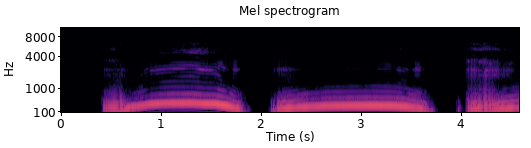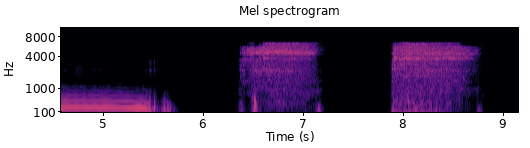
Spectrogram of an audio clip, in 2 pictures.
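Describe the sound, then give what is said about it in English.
Three long, mournful whale calls rise and fall in pitch one after another in the ocean, followed by two short breathy whooshes of the whale spitting water out of its blowhole. “and the whale was making its normal whale noises.”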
